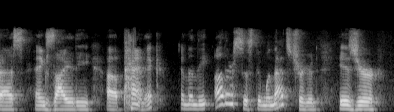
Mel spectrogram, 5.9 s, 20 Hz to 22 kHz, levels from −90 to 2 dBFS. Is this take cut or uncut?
uncut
